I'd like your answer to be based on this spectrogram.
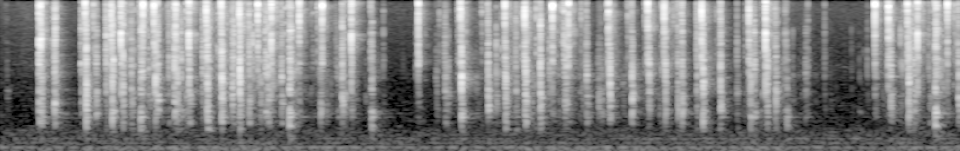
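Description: Long painted nails and fingertips type on a white-pink backlit mechanical keyboard with round plastic keycaps. A quick run of bright, sharp clicking key taps comes with short pauses near the middle and just before the end, each tap dying away almost instantly.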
